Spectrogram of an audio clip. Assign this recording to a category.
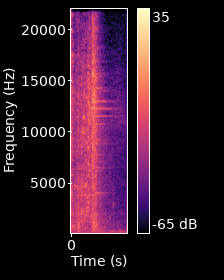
Sound effects > Objects / House appliances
